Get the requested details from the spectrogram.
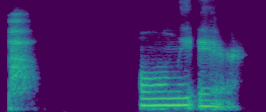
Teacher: the P is a voiceless sound. So when you say the sound of a P, there should be no voice used. So the sound of P is not pa. · So the sound of P is not pa. It's pa, only air. If you say pa, then that's 2 sounds, pa and ah.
